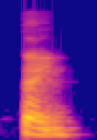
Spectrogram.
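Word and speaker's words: têm: You say the same. When tem is conjugated in the singular, there's no accent, but when the subject is plural, we put it this accent. But the pronunciation is the same, okay?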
